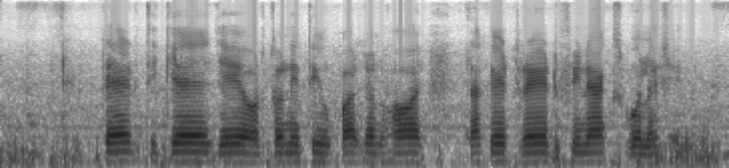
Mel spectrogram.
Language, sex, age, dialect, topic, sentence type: Bengali, male, 18-24, Western, banking, statement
